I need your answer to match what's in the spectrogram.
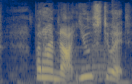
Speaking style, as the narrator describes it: pleaded poor Alice in a piteous tone

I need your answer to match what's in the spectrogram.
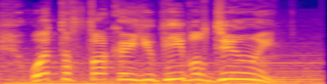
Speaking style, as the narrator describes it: I yelled

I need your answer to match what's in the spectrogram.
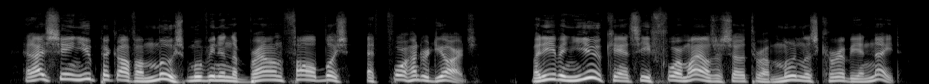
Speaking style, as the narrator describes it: said Whitney with a laugh

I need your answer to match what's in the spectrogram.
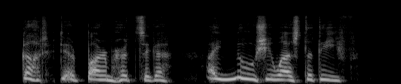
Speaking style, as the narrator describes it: cried Amalia Ivanovna

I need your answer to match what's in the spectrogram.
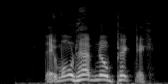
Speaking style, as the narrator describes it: went on Alfred, with a little chuckle

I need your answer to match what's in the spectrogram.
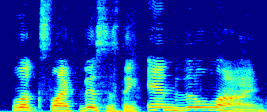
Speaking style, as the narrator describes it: Captain Pete said, laughing

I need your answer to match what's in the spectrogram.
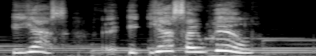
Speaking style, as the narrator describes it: said the little princess in a trembling voice, as she thought of the prince and the immortal soul

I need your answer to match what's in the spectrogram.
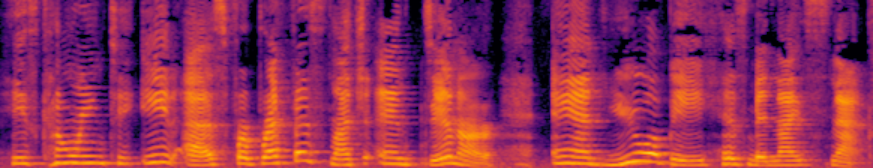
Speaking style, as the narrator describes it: said Ned

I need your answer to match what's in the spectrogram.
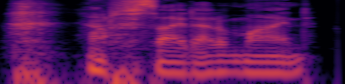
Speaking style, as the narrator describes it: I scoffed

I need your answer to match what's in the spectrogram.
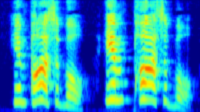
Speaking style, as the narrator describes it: she cried

